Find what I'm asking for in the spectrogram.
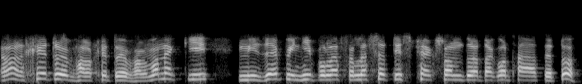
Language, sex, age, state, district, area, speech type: Assamese, male, 18-30, Assam, Nagaon, rural, conversation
